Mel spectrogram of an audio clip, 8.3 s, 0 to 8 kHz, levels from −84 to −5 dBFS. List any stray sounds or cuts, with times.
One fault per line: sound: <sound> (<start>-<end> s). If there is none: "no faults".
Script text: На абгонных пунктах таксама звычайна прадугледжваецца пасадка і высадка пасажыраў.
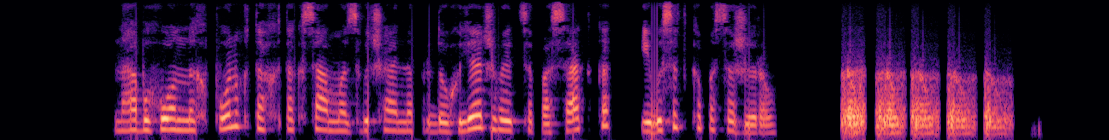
sound: laugh (6.3-7.6 s)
